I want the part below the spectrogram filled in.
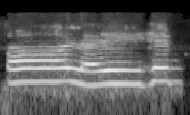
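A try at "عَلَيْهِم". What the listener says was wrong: Just make the ayn a little bit shorter. Alayhim.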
